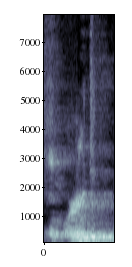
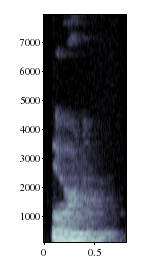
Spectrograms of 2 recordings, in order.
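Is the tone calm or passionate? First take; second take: passionate; calm. First: It is said in a passionate, urgent tone. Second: It is said in a calm, flat tone.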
